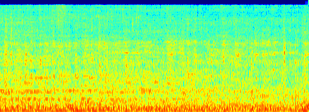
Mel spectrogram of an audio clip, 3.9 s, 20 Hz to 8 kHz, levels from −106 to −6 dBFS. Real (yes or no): no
